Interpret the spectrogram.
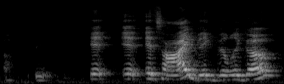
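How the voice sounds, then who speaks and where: A woman's voice: high-pitched, lively intonation, moderate pace, fairly bright tone, voice pushed up. A woman doing a stammering, pleading billy goat. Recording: roomy echo, distant mic.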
